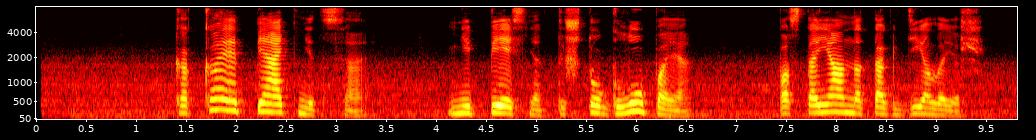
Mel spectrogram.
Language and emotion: Russian, angry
